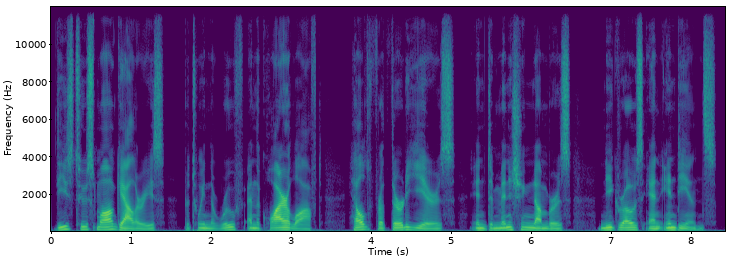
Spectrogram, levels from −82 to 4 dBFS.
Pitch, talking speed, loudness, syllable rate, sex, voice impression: 100 Hz, 150 wpm, -21 LUFS, 4.5 syllables/s, male, masculine, adult-like, tensed, powerful, bright, clear, fluent, cool, calm, wild, lively, slightly kind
